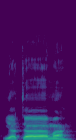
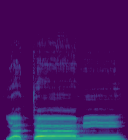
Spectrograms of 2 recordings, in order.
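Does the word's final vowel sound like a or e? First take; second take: a; e. First: The final vowel is an open a sound. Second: The final vowel leans toward an e sound.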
